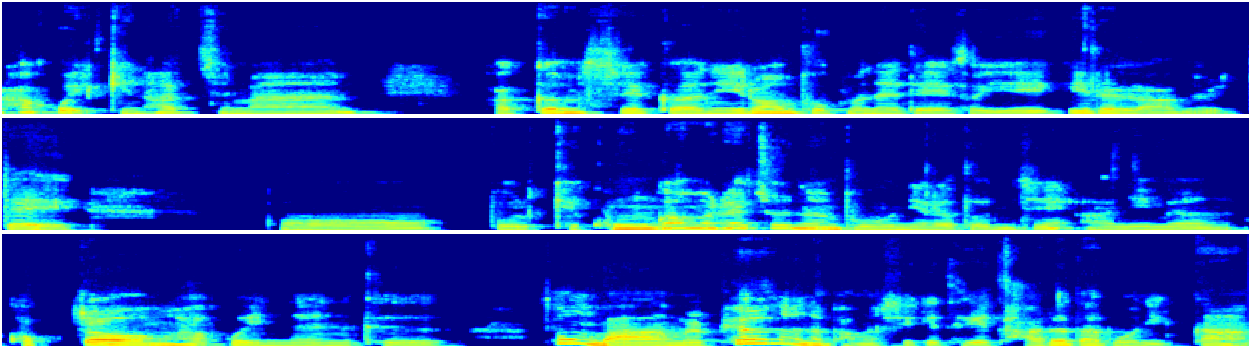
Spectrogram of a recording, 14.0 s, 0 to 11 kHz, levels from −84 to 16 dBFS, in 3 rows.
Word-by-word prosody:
하고 230 -2 -1
있긴 155 - -3
하지만 150 -8 -4 0.5
가끔씩은 170 0 0
이런 185 +4 +3
부분에 155 -2 -4
대해서 140 -1 -3
얘기를 135 +7 -1
나눌 115 - -4
때 - - 0 0.8
어 - - -4 0.7
뭐 145 - -3
이렇게 140 +2 -7
공감을 235 +7 +5
해 255 - +2
주는 240 -6 +2
부분이라든지 145 - -4
아니면 135 -2 -5
걱정하고 205 0 +5
있는 140 -1 -5
그 125 -3 -6 0.4
속마음을 140 - +4
표현하는 320 - +5
방식이 125 -3 -6
되게 140 0 -2
다르다 180 +3 +1
보니까 140 +6 -2
155 Hz, 305 characters per minute, -23 LUFS, 140-195 Hz, 0.8 s, 공감을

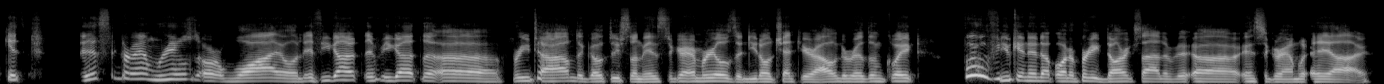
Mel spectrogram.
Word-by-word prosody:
it - - -41
gets 215 - -2 0.6
Instagram 250 +1 -2
reels 235 +1 -2
are 165 -7 -1
wild; 145 0 +1
if 155 0 -4
you 180 +1 -5
got 200 +1 +2
if 175 +5 -3
you 170 -1 -3
got 185 0 +1
the, 170 - -2
uh, 150 -4 +1
free 160 +3 -2
time 150 +1 +1
to 140 - -3
go 140 +2 0
through 145 0 -2
some 130 -2 -2
Instagram 135 +3 0
reels 150 -3 +3
and 125 0 -2
you 130 - 0
don't 130 -3 +1
check 130 +4 -2
your 120 -1 +1
algorithm 135 +3 0
quick, 150 +1 +1 0.4
poof, 390 -7 +5
you 205 -6 0
can 185 -5 0
end 170 -1 +1
up 155 -1 0
on 150 -1 +3
a 140 - -1
pretty 155 0 +1
dark 135 +2 +1
side 135 -1 -1
of 125 -1 -7
I - - -1
uh, 130 -2 +1
Instagram 125 -3 -2
with 125 - -3
AI. 125 -2 +1
145 Hz, 195 wpm, -21 LUFS, 130-170 Hz, 0.6 s, poof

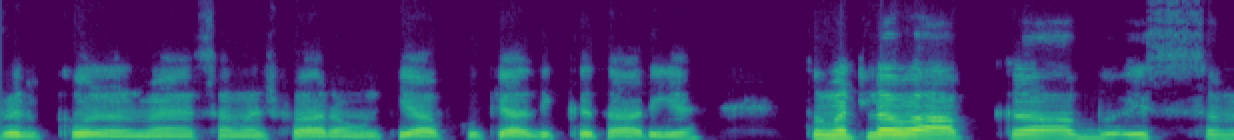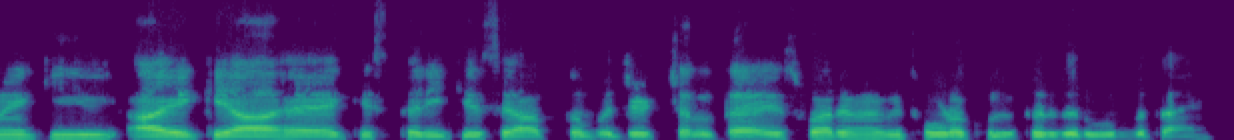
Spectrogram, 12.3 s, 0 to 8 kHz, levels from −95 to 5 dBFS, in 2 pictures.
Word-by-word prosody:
बिल्कुल 150 -1 +2 0.2
मैं 145 0 -1
समझ 150 +1 -3
पा 145 -2 +3
रहा 135 0 0
हूँ 140 +1 -3
कि 145 - 0
आपको 135 +1 -4
क्या 140 -1 +4
दिक्कत 145 +1 -2
आ 140 - +2
रही 145 +1 0
है, 160 +2 -1 0.6
तो 190 - +5
मतलब 210 +2 +8
आपका 190 +1 +5
अब 190 0 -3 0.2
इस 195 - -3 0.2
समय 185 -2 -4
की 185 +1 -5 0.2
आय 160 +1 +1
क्या 160 -3 0 0.2
है, 150 0 -3
किस 155 +2 -12
तरीके 150 -1 -4
से 160 +3 -5
आपका 145 +2 -7
बजट 145 +1 -4
चलता 135 0 -6
है? 145 +1 -3
इस 150 - -13
बारे 165 0 -1
में 170 - -6
भी 170 - -5
थोड़ा 155 -1 -2
खुलकर 150 0 -6
ज़रूर 135 0 -6
बताएँ। 135 +4 -9
150 Hz, 185 wpm, -23 LUFS, 145-170 Hz, 0.6 s, मतलब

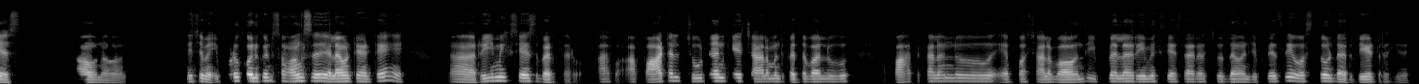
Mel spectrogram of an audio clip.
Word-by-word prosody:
Yes. 120 -3 +2 0.7
అవునవును. 100 -3 -3 0.6
నిజమే 135 - +1
ఇప్పుడు 170 - 0
కొన్ని 155 -1 +10
కొన్ని 165 - 0
సాంగ్స్ 155 +3 +2 0.2
ఎలా 135 0 +7
ఉంటాయంటే, 140 +4 +1 0.7
ఆహ్, 120 -2 0
రీమిక్స్ 170 +4 +1
చేసి 145 -1 +5
బెడతారు. - - -1 0.3
ఆప్ 130 - -15 0.2
ఆ! - - -5
పాటలు 130 +8 +4
చూడటానికే 155 +2 0
చాలామంది 135 0 -1
పెద్దవాళ్ళు 130 +1 -1 0.6
పాతకాలంలో 145 +4 -3 0.4
ఏబ్భా! 120 0 -8
చాలా 120 +1 -1
బావుంది 120 +3 +1
ఇప్పుడెలా 140 +1 -1
రీమిక్స్ 130 0 -3
చేసారో 125 0 -4
చూద్దాం 125 -1 -3
అని 120 -1 -8
జెప్పేసి 130 +6 -5
వస్తుంటారు. 140 +1 -1
థియేటర్‌కి. 115 -3 -4
130 Hz, 130 wpm, -24 LUFS, 120-145 Hz, 0.7 s, కొన్ని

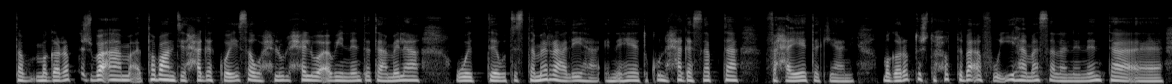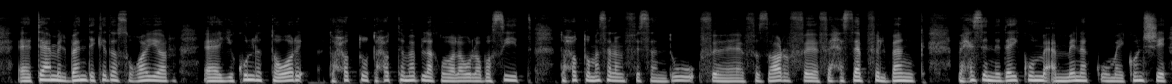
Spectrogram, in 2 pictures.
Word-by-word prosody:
طَب 185 -2 -2
ما 180 - +3
جربتش 195 +2 -1
بَقى 210 -1 +4
طبعًا 225 -3 +6
دي 190 -1 -3
حاجة 195 0 0
كويسة 185 +2 0
وحلول 185 +2 -1
حلوة 195 -1 +2
أوي 180 - +1
إن 170 -1 0
أنت 180 +2 -1
تعملها، 185 +1 +1 0.3
وت 175 +1 0
وتستمر 185 +5 +2
عليها، 165 -4 0
إن 155 0 -1
هي 180 +2 +1
تكون 180 +3 -3
حاجة 195 0 -1
ثابتة 195 +2 0 0.3
في 180 - -4
حياتك 170 0 0
يعني، 150 0 -3 0.3
ما 175 - +2
جربتش 210 +8 0
تحط 220 +3 -5
بَقى 205 0 +1
فوقيها 195 +3 -1
مثلًا 185 -3 -1
إن 155 +1 -3
أنت 195 +2 -1
آآ، 155 -2 0
تعمل 205 -4 +5
بند 190 +2 +3
كده 200 +1 -1
صغير 170 +1 +1 0.3
آآ 160 0 +3
يكون 160 +8 +2
للطوارئ، 190 -1 +2 0.2
تحُطه 195 0 -3
تحُط 195 +4 -5
مبلغ 190 -2 +2
ولولا 160 0 +1
بسيط 175 +5 -2 0.4
تحطه 190 +2 -2
مثلًا 175 -2 0
في 165 - -8
صندوق 165 +4 -3
في 145 -2 -2
في 160 - -7
ظرف 170 +3 -1
في 160 -1 0
حساب 165 +3 0
في 185 - -2
البنك 170 +1 +1 0.3
بحيث 195 +6 -2
إن 180 -5 +3
ده 180 +2 +2
يكون 190 0 +2
مأمِّنك 175 0 +1
وما 155 -2 -2
يكونش 180 +4 -1
180 Hz, 165 wpm, -24 LUFS, 165-195 Hz, 0.4 s, طبعًا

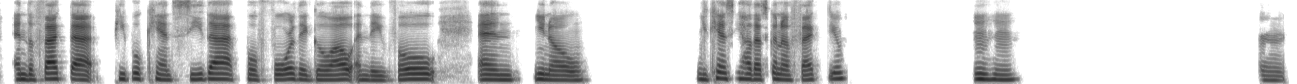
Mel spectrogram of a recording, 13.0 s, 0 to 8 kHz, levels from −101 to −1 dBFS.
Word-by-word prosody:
And 180 -1 +2
the 175 - 0
fact 200 +3 +5
that 175 -3 +5 0.2
people 195 +1 -2
can't 175 -4 -3
see 180 +3 -3
that 190 -2 +4
before 175 +2 -1
they 175 -2 -2
go 165 +1 -2
out 175 +1 +3
and 165 -1 -3
they 155 0 -1
vote 185 +5 +1 0.4
and, 170 -1 +2 0.2
you 190 0 +1
know 160 -1 -1 1.1
you 180 -2 -3
can't 210 +1 +1
see 205 0 -7
how 190 -1 +2
that's 180 -1 +1
gonna 185 -4 +1
affect 170 +4 -2
you? 205 +1 -3 1.3
Mhm. 180 -2 0 2.4
Mm. 150 -2 -8
175 Hz, 130 wpm, -24 LUFS, 165-190 Hz, 2.4 s, fact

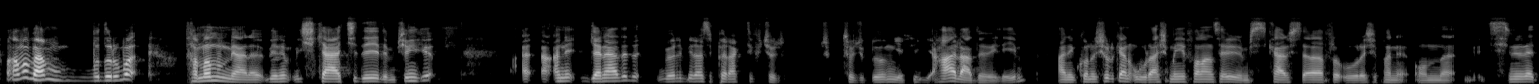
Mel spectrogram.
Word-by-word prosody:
ama 315 - +5
ben 210 +1 +12 0.5
bu 180 - -2
duruma 190 +5 +5 0.5
tamamım. 165 0 +4
Yani, 110 -1 0
benim, 135 +2 -2
şikâyetçi 130 +2 +4
değilim 145 -6 0
çünkü 160 0 -1 0.9
ha - - -2 0.2
hani, 155 +2 -1
genelde 155 +6 +4
de, - - -8 0.2
böyle, 135 +4 -6
biraz 145 -2 -4
hiperaktif - - -6
çocuk, - - -11 0.3
ço - - -15
çocukluğum 115 +1 -8
geçti, 100 -4 -11 0.2
hâlâ - - +3
da 100 - -9
öyleyim. 85 - -10 0.3
Hani, 115 0 -3
konuşurken 130 +5 -2
uğraşmayı 115 +2 -3
falan 120 -1 -2
severim. 115 -4 -5
Si - - -4
karşı 105 0 -2
tarafla 110 +1 -2
uğraşıp, 100 +2 -8
hani, 105 -3 -8
onunla 95 -1 -9 0.3
sinir 125 0 -6
125 Hz, 140 wpm, -25 LUFS, 110-150 Hz, 0.9 s, ben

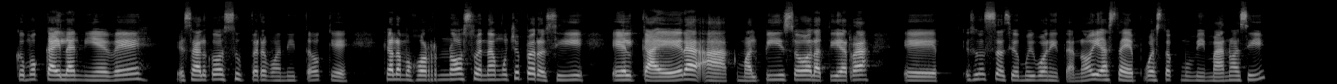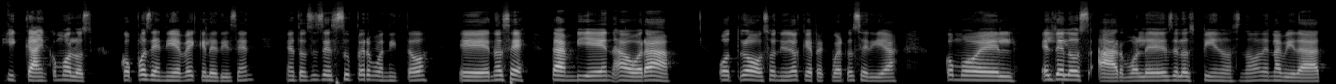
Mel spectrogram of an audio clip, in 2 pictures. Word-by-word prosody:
cómo 230 +2 -7
cae 220 -2 +7
la 215 0 +5
nieve, 210 +3 +1 0.2
es 200 - -4
algo 215 +2 +1
super 215 -3 -4
bonito 190 +2 -11
que 175 -4 -5 0.3
que 235 -2 +1
a - - +4
lo 235 - +4
mejor, 215 +1 -3
no 230 +2 -1
suena 230 -3 +1
mucho, 230 +5 -8
pero 245 -6 +1
sí 210 +1 -3 0.3
el 210 0 +3
caer, 180 +5 +6
a 185 -7 +6
a 160 - -5
como 175 -2 -6
al 175 0 -5
piso, 215 0 0
a 215 - +3
la 195 - +2
tierra, 210 +3 +3 0.3
eh, 180 0 0 0.2
es 215 +1 -15
una 240 +1 -8
sensación 205 -4 -1
muy 200 - -8
bonita, 200 -3 -5
¿no? 180 +7 -3
Y 230 - +5
hasta 210 -1 +2
he 180 - +2
puesto 210 +3 -5
como 195 -2 -19
mi 185 -1 -7
mano 175 +3 -1
así, 215 +9 -1 0.7
y 215 -3 -5
caen 180 -2 +6
como 205 0 -3
los 175 -1 -3 0.3
copos 205 +3 -2
de 205 -2 0
nieve, 185 +2 +1
que 190 -1 -3
le 175 -1 -2
dicen. 195 +6 -7 0.3
Entonces, 200 +2 -5
es 215 -1 +3
super 225 -2 -2
bonito, 190 +1 -6 0.3
eh, 185 -1 +4
no 215 - -1
sé, 210 -3 +3 0.2
también, 200 -1 +4
ahora 190 -2 +4 0.5
otro 210 -2 -1
sonido 205 0 -3
que 190 - -3
recuerdo 175 +2 -7
sería 170 -3 -2 0.4
como 210 -2 -2
el 190 -3 +3 0.2
el 220 +1 -1
de 235 -1 +5
los 210 -2 +2
árboles, 175 +3 +1
de 195 - -4
los 185 -1 -4
pinos, 180 -3 -6
¿no? 175 +2 -10
De 195 -1 -7
navidad 165 -4 0
200 Hz, 175 wpm, -26 LUFS, 185-215 Hz, 0.7 s, cae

